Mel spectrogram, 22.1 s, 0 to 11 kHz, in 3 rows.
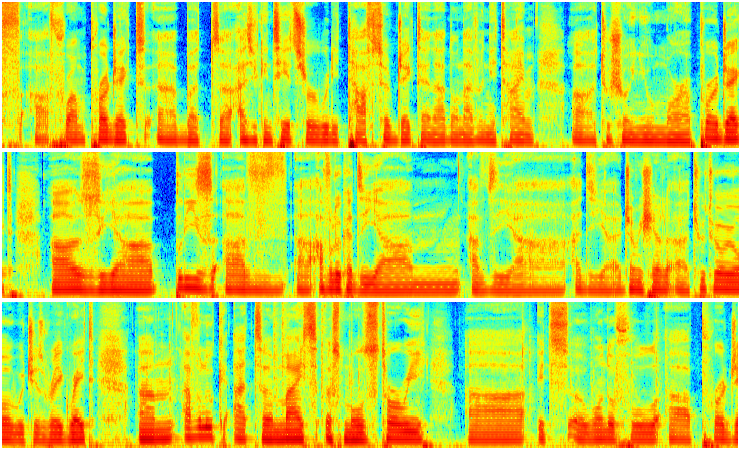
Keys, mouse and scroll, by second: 7.7 click, 10.0 click, 13.6 click, 14.3 click, 16.1 typing, 17.4-18.5 typing, 19.8-21.3 typing, 20.9 Down, 21.3 Return.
